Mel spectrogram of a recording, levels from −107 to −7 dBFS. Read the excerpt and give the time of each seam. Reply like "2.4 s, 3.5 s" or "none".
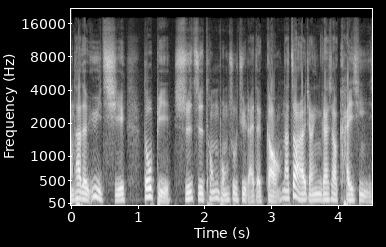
none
